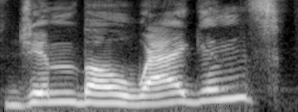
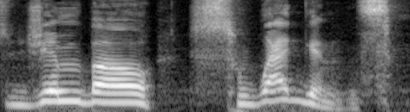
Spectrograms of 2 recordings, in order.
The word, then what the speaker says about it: Jimbo Swaggins: I'm sitting here thinking it's Jimbo Wagons, and it's Jimbo Swaggins.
